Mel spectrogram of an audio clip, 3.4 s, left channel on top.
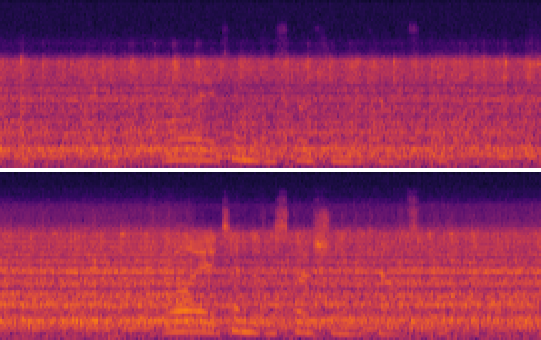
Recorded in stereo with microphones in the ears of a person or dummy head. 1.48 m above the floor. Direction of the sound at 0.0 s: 50° right (ahead or behind).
